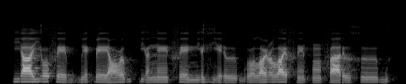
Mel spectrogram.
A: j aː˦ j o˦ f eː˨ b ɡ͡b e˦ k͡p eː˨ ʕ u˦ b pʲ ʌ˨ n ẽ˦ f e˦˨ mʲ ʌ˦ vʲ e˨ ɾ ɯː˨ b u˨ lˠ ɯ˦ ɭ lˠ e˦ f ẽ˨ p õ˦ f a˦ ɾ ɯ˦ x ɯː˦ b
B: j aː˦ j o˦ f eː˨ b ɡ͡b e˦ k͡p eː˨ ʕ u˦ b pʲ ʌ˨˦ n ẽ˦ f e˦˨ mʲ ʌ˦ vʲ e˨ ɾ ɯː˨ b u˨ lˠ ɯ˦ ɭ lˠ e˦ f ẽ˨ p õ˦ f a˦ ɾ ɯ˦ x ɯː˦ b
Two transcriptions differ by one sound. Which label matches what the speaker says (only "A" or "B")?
B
